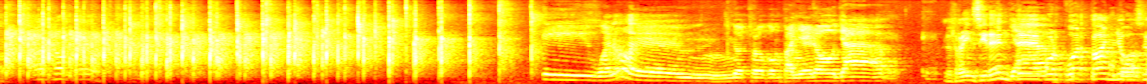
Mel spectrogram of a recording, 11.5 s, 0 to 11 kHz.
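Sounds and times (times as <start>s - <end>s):
small crowd applauding: 0.0s - 5.6s
speech: 0.6s - 1.0s, 5.4s - 11.4s.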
